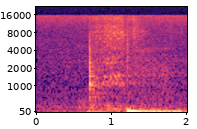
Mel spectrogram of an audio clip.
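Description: Handling noise on an acoustic guitar as the playing stops: a hand rubbing over the strings and wooden body, with a sharp low thump a little past the middle.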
